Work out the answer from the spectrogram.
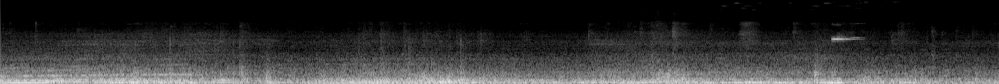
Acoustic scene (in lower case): bus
